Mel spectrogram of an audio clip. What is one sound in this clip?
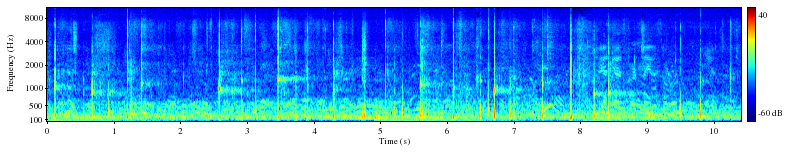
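Players' shoes scuff and squeak on the hard court.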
